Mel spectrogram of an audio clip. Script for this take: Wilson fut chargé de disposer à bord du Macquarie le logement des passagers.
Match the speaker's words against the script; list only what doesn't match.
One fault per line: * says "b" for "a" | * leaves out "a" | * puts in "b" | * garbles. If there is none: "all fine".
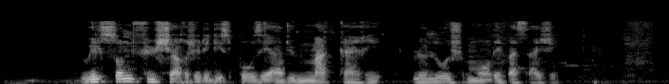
* leaves out "bord"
